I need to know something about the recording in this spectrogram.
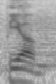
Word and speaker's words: Piong: Tapi pelafalan di sini disebutnya tambah eng, Piong.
